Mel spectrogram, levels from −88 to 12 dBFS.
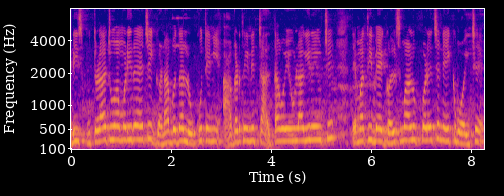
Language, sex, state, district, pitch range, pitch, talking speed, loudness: Gujarati, female, Gujarat, Gandhinagar, 240-275 Hz, 255 Hz, 195 wpm, -12 LUFS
